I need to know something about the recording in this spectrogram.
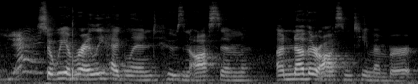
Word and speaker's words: Hegland: Yep, Heglund. I said it right. Yep. Yeah. So we have Riley Heglund, who's another awesome team member on the Marti Hampton real estate team.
